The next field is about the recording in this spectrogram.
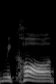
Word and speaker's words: Michal: Now, as the ark of the Lord came into the city of David, Michal, which looks like Michael, but it's Michal, I believe is how it's pronounced,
